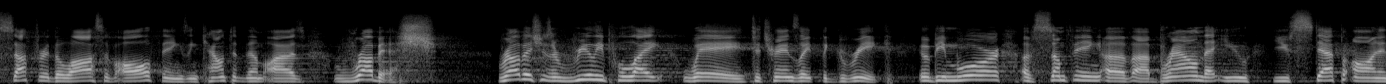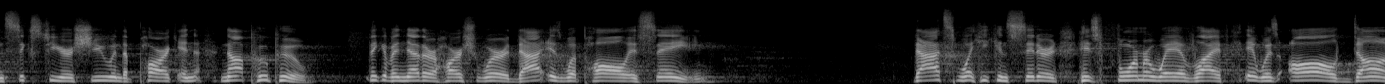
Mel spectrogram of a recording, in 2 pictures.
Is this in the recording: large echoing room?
yes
